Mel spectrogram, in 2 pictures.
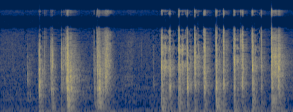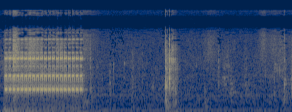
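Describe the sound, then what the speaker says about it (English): A telephone rings in a home during a guidance program, a steady electronic ring burst amid nearby clatter and clicking. "I bet Mike can think of a better way to handle this call without lying"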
